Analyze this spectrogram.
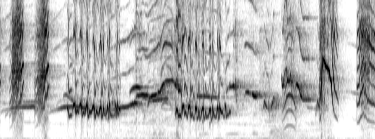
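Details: Oriental magpie-robin singing to provoke and train other magpie-robins: sharp chips lead into long scratchy buzzing trills, then bright looping whistles and quick notes, with a faint low hum.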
